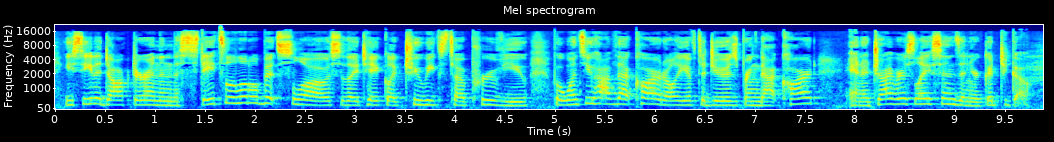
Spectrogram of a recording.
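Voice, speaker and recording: A woman speaks with an American accent at a fairly quick pace. Her loudness stays very even over noticeable background noise. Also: fairly high pitch for a woman, ordinary pitch variation. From New York. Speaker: cannabis dispensary worker. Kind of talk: casual interview chat.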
